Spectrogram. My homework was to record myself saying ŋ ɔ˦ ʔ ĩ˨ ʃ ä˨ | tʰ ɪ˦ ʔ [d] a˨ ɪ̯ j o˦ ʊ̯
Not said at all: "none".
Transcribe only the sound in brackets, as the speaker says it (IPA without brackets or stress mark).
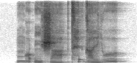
ɡ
